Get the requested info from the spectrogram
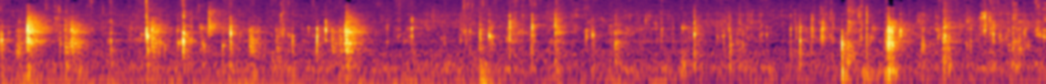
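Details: Crunching and biting from dogs working on alligator chews given as a rainy-day treat, dense sharp clicks clustered in bursts, a quieter stretch midway, then more crunching.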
